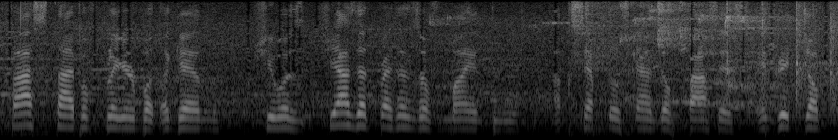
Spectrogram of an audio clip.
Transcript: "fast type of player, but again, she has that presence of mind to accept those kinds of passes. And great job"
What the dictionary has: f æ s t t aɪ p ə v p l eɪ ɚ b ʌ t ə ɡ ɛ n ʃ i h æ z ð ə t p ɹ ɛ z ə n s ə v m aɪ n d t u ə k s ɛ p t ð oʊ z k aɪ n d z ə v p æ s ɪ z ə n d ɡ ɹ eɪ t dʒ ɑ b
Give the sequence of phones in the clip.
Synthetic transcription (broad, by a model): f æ s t t aɪ p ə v p l eɪ ɚ b ʌ t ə ɡ ɛ n ʃ i h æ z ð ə t p ɹ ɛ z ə n s ə v m aɪ n d t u ə k s ɛ p t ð oʊ s k aɪ n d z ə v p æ s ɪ s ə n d ɡ ɹ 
